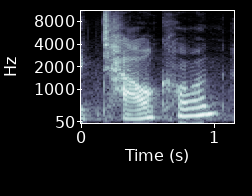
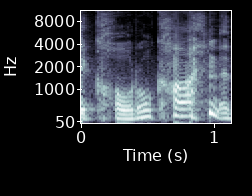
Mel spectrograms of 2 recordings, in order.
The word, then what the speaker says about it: Talokan: I think you want to say Talokan. I feel like you're trying to say KotalCon at the same time.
